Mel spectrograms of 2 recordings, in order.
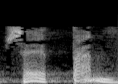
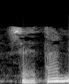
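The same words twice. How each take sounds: First: Emphatic East Javanese, both syllables drawn out; weighty, deliberate East Java pronunciation; firm East Javanese accent. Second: Gentle Tasik Sundanese, lightly rising; soft Sundanese accent. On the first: Preacher showing how East Javanese say setan, firm and emphatic. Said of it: "orang Jawa Timur ngomongnya mantep". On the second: Preacher mimicking Sundanese from Tasik, soft and polite. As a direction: say it smoothly like a refined Sundanese speaker. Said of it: "ih, halus banget". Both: Shown as a demonstration.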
